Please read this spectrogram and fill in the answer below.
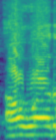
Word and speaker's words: hour: their work in the hour of midnight though it begins with h but the sound is a vowel sound the sound is a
